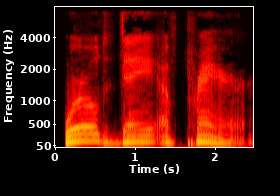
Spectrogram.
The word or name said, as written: World Day of Prayer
